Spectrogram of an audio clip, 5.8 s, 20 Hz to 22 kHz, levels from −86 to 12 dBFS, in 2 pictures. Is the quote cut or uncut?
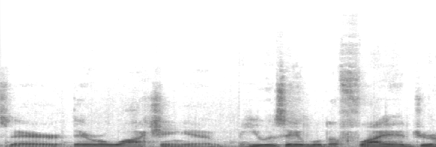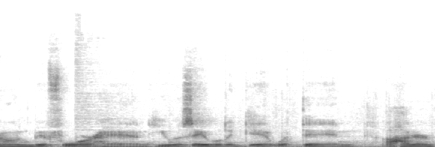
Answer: cut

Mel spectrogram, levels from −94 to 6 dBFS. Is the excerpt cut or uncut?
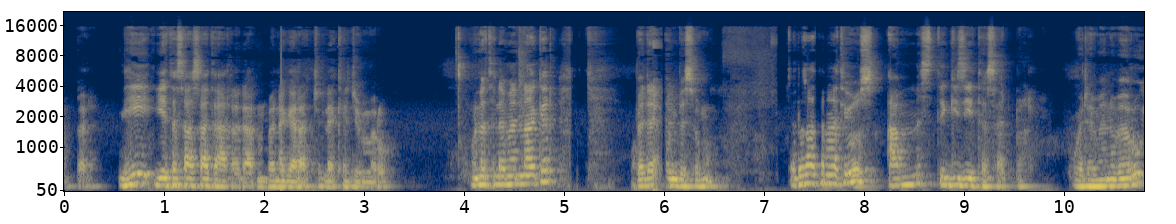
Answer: uncut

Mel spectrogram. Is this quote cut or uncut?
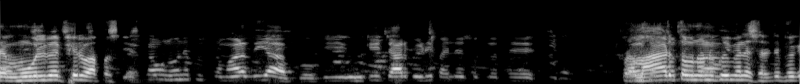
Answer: uncut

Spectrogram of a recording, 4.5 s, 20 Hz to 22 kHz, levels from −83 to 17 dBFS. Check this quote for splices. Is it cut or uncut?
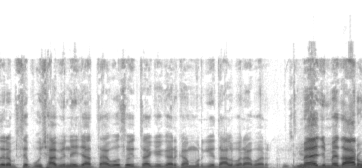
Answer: cut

